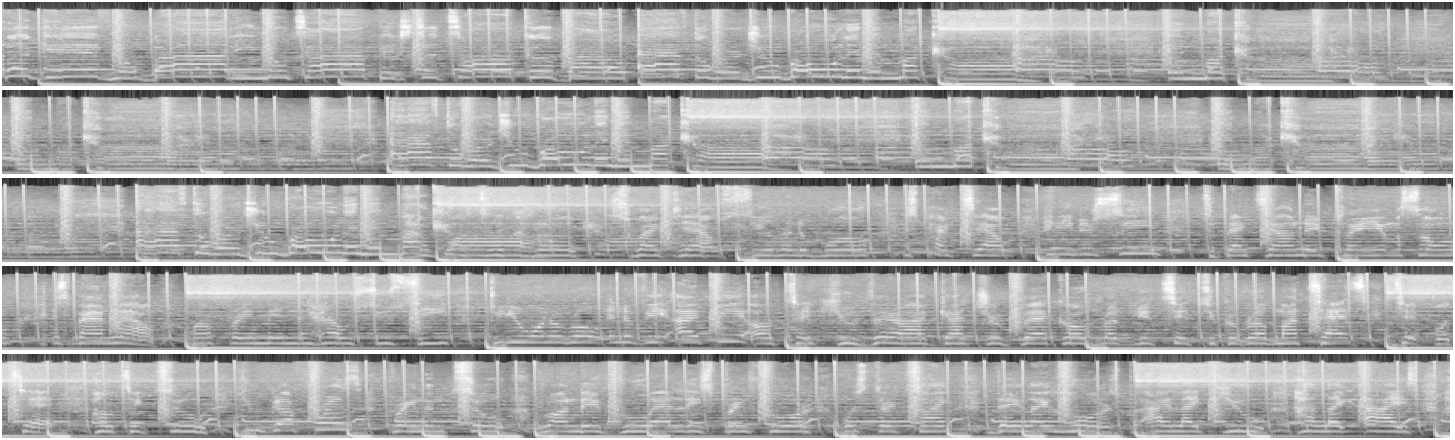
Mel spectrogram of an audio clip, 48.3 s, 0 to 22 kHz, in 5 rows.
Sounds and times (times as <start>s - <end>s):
Music: 0.0s - 48.3s.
